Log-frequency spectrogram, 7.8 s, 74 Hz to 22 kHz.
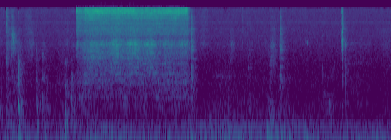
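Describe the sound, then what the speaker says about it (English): An airbrush sprays paint onto a 1/64 scale Kenworth truck model, giving a steady hiss of about two seconds between faint ticks and clicks in a quiet room. "Here I have my airbrush, and it's the exact same color that I used on the base."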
